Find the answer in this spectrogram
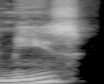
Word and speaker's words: mise: It's spelled M-I-S-E, but you pronounce it mise? It's mise. So it's mise, short for mise en place.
